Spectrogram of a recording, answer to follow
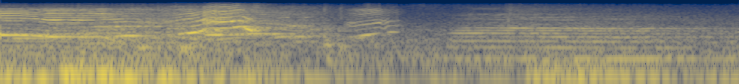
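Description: Young children's high voices calling and squealing at play, stopping about two-thirds of the way in. A quieter steady held tone follows.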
